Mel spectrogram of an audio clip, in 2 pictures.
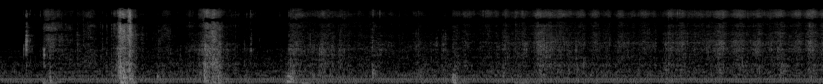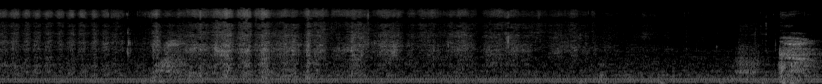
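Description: Paper napkin rubbing and scrubbing over a mouth and face, wiping off after eating, in a long scratchy stretch. Two short knocks come about one and two seconds in.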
